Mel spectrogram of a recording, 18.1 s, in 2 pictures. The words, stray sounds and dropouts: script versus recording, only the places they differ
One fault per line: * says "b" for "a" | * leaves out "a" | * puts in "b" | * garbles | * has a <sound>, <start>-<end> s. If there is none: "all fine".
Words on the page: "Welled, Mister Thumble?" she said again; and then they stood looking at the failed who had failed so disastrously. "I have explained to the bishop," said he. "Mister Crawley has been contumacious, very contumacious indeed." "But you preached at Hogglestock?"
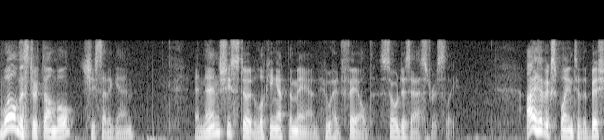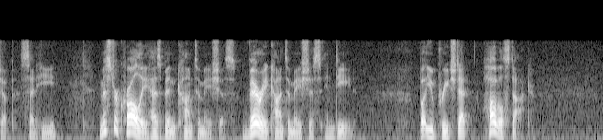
* says "Well" for "Welled"
* says "she" for "they"
* says "man" for "failed"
